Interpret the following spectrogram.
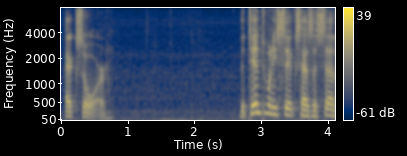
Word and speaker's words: XOR: as exclusive or logic written x o r and pronounced exor the 1026 has a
